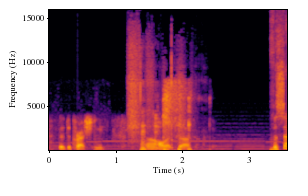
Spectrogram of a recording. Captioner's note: laughing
